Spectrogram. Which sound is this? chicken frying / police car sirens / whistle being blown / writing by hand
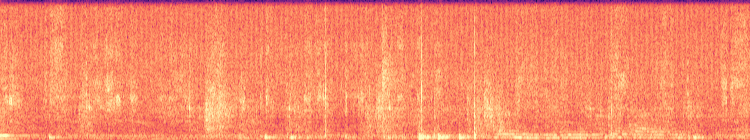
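writing by hand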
